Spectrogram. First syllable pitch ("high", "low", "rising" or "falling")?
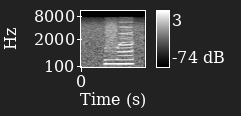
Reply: high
